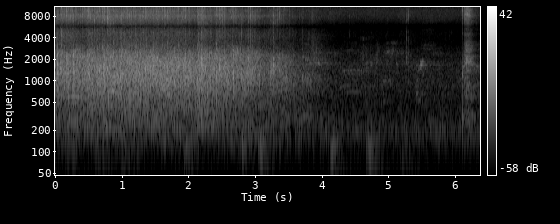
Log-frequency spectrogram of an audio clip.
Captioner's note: applause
